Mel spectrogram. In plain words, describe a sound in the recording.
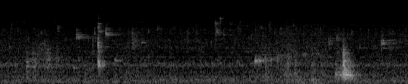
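Water pours from a glass jug into a glass.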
